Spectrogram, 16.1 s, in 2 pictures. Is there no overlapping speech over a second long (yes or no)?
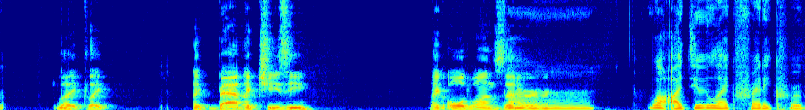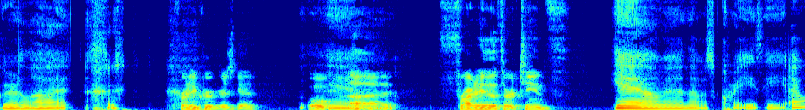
yes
